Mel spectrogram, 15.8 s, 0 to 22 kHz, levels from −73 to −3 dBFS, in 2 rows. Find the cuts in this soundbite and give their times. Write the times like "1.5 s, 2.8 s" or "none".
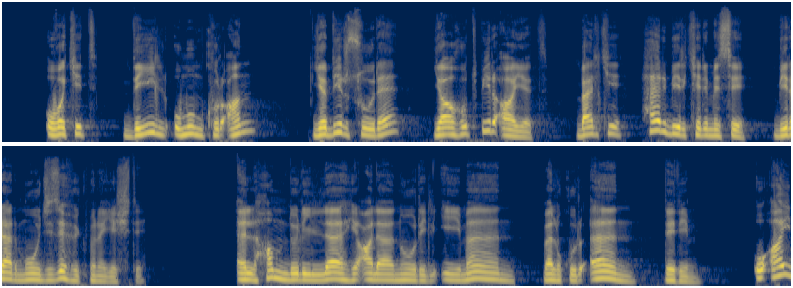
none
